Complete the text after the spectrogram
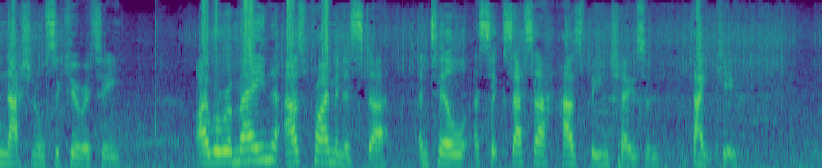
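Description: A woman speaks calmly into a microphone outdoors.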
